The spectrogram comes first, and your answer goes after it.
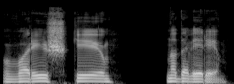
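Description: A woman voicing a calm, knowing male policeman who explains things in a storybook. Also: a bass voice, creaky, no room sound, studio quality, voice pushed down, heavily acted. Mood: explanatory. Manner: measured and explanatory.

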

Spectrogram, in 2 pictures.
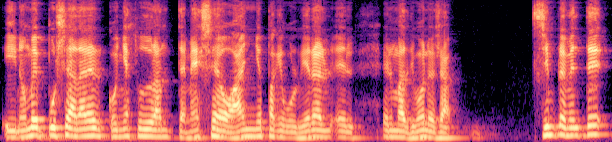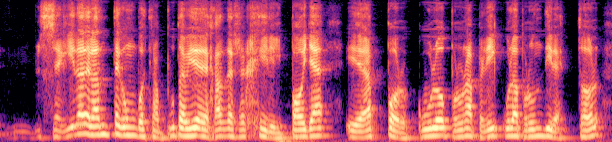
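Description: A man's voice: on the high side, fairly quick. A man, a podcast co-host ranting in casual chat, profane and exasperated, full of restarts.

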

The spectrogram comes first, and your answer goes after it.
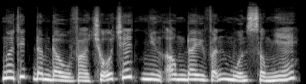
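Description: A woman's voice: a little high, animated, a little fast, mellow, no room sound, studio quality, close to an everyday voice. A woman voicing a rude, bossy male soldier captain who barks orders, in a read-aloud story. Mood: gruff. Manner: barking, scornful.

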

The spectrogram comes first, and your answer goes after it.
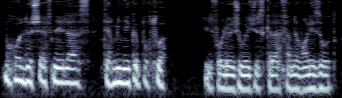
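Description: Man doing older sea captain, emphatic, raised voice, husky. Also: medium pitch, level tone, moderate pace, dark tone, dry recording, studio quality, close to an everyday voice. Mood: sorrowful. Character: ship captain, older man, impassioned and grieving.

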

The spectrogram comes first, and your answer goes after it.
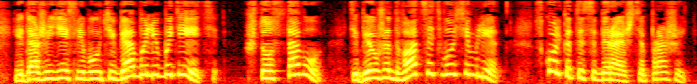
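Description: A woman doing a scolding female friend, exasperated, emphatic, high and lively. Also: no room sound, clean studio sound, heavily acted.

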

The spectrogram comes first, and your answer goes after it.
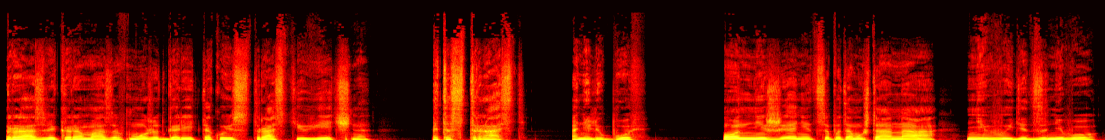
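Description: A man's voice: mid-range voice, lively intonation, a little slow, dark tone, no room sound, studio quality, close to an everyday voice. A man reading an audiobook voices a proud, anguished young noblewoman who pleads and exclaims passionately. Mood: bitter. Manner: impassioned, pleading, rising to exclamations.

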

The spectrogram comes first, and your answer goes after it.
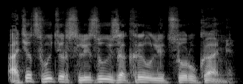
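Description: A man narrating a novel in a measured, dramatic storytelling manner, close to the mic. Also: on the low side, animated, no echo. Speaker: audiobook narrator.

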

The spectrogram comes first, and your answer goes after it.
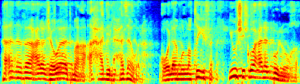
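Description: A man narrating a novel aloud in a dramatic, expressive audiobook reading. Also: mid-range voice, fast. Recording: roomy echo.

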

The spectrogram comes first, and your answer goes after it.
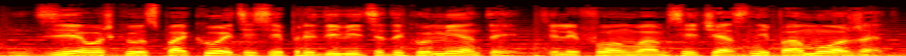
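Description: A man's voice: medium pitch, a little fast, over music, pitched below the performer's own voice, lightly acted. A man voicing a curt soldier at a checkpoint in an audiobook, speaking in a clipped, official way.

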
